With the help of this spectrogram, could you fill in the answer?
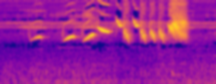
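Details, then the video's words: Pure Tui Tui song of a double-collared seedeater coming out of molt: three rising whistled notes, then a fast run of five or six sharp, chipping notes ending in a buzzy flourish. "Papa-capim Tui Tui puro"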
